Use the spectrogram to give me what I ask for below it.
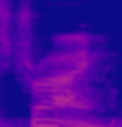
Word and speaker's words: trie: let's try implement try a try pronounces try or prefix tree is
